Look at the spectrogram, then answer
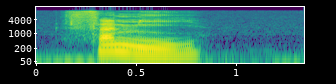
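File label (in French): "famille", French; Mots francais phonemes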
